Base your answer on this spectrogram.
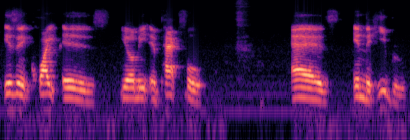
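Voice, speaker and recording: A man's voice: mid-range voice, fairly even intonation, slow pace, a bit bright. Rambling man teaching a class, lo-fi. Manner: rambling, emphatic, repeats "you know what I mean". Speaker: class instructor. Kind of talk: religious class lecture.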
